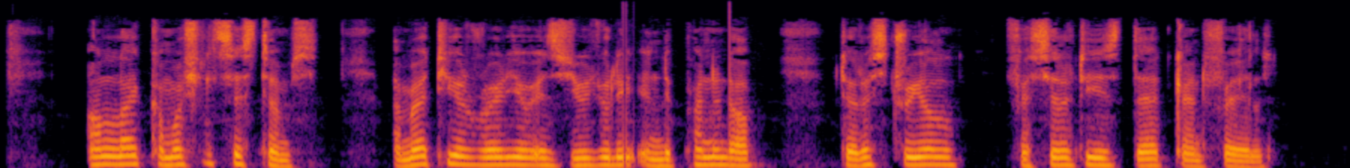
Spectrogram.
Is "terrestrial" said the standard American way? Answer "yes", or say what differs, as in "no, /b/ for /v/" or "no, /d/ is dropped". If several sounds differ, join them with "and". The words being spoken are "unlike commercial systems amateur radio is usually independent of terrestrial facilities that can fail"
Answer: yes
